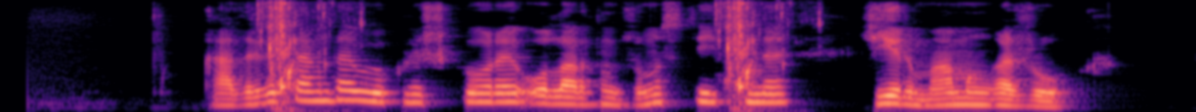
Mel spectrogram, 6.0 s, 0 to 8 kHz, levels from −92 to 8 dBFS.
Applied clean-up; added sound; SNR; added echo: classical method log-MMSE.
